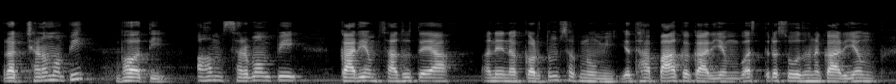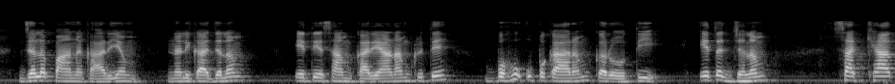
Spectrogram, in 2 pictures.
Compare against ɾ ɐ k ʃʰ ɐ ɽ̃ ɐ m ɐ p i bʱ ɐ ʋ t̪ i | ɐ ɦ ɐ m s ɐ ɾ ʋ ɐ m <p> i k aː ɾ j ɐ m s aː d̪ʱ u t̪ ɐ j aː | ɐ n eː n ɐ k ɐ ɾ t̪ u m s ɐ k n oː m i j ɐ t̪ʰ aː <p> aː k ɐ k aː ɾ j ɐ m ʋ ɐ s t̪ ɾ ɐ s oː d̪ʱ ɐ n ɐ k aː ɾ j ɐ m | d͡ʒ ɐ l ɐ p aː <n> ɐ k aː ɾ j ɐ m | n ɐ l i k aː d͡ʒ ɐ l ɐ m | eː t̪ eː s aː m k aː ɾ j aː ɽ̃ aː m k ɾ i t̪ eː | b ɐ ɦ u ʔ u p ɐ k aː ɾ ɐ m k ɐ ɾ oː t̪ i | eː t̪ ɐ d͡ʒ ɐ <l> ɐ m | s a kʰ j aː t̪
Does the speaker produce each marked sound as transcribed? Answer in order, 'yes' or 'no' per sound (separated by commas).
yes, yes, yes, yes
